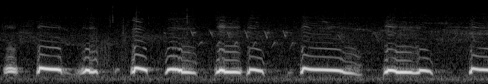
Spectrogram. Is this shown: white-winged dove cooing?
yes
